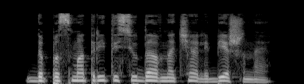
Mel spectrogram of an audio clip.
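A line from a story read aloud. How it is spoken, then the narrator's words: Stern command. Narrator (Russian): Строго, без намека даже на усмешку, приказал Денис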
